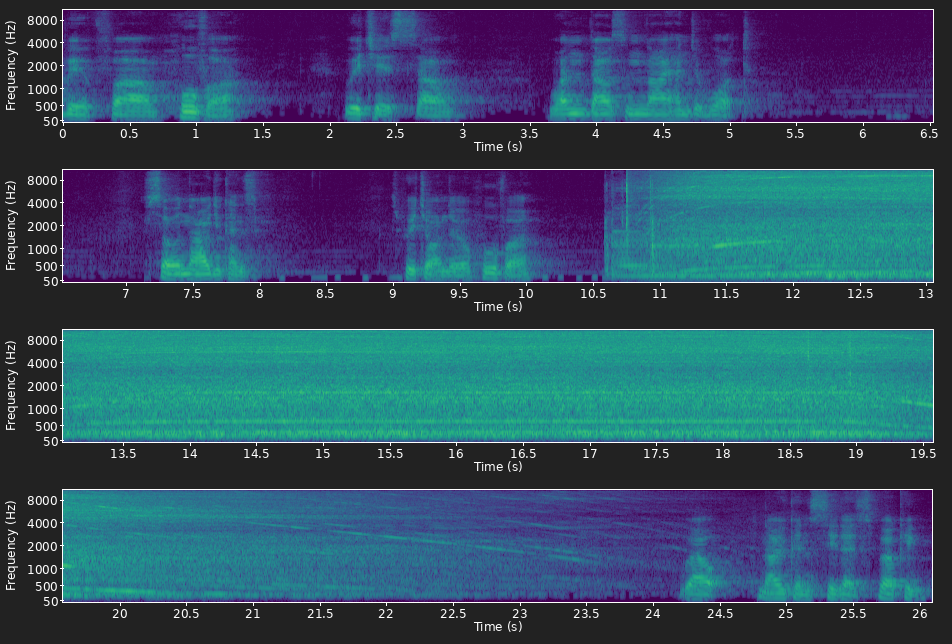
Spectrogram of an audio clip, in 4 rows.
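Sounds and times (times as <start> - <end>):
vacuum cleaner switch click: 10.6 - 23.0
vacuum cleaner motor whining: 10.6 - 24.7.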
